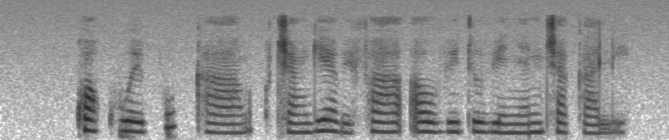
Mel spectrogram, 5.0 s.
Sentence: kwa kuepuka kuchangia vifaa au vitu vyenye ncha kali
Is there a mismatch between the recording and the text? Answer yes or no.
no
